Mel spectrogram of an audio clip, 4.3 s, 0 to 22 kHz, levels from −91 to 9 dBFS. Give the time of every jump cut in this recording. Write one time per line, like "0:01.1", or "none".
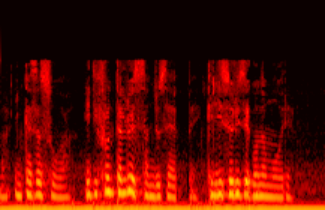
none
